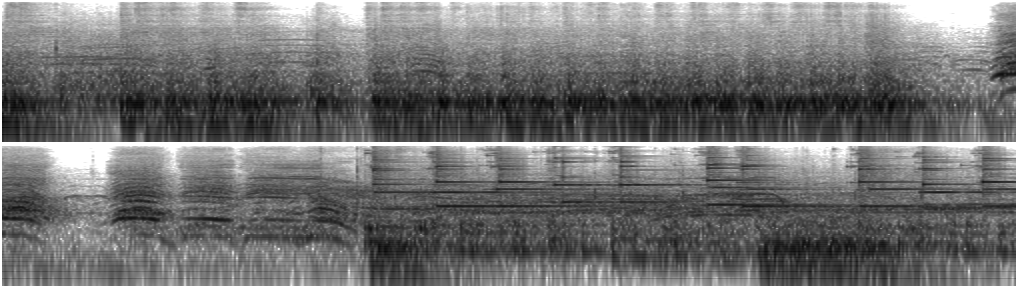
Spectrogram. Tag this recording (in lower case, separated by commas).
music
